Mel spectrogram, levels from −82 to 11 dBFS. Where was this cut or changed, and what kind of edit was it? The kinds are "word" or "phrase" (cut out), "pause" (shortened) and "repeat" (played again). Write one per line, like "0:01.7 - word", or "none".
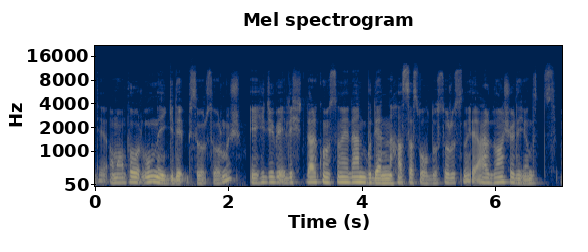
0:02.3 - pause
0:05.6 - word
